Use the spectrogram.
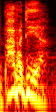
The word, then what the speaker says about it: Papadia: How can we make the Papadia a little bit, you see how you say that? Papadia, you have to say it like that.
